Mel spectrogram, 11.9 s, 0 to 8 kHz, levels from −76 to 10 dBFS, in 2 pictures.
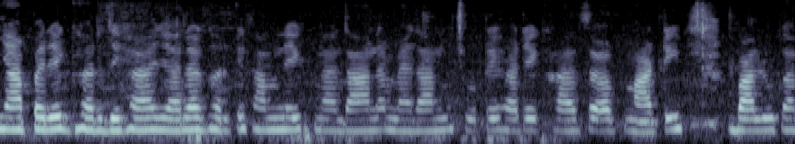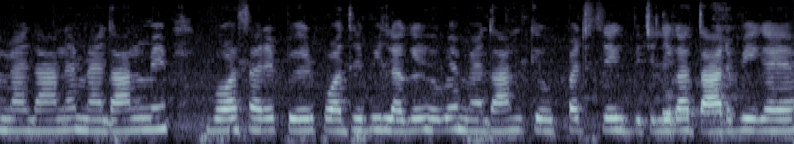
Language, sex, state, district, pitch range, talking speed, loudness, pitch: Hindi, female, Bihar, Saran, 195-210 Hz, 225 wpm, -18 LUFS, 200 Hz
